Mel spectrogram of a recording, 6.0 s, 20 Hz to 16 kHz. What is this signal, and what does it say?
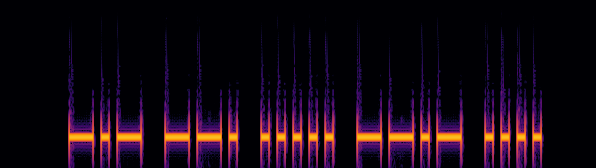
Morse code, heard as a keyed tone, about 16 wpm, 700 Hz. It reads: KG5QH
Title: USA Call Signs - 5 Characters - Repeated 3x - 15wpm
